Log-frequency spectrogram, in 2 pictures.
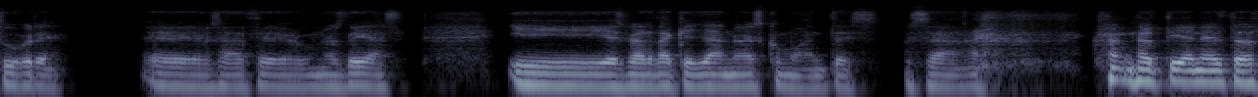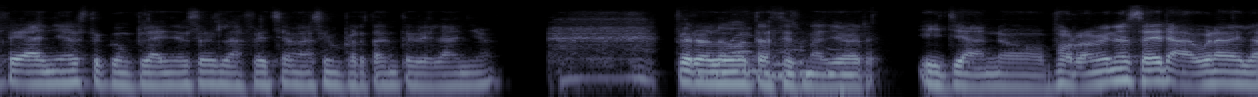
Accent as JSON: {"language": "Spanish", "region": "Canary Islands", "country": "Spain", "tie": "born there", "said": "yo nací en Canarias. Parte de mi familia estaba en Canarias y yo todos los inviernos me iba a Canarias a pasar las Navidades."}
